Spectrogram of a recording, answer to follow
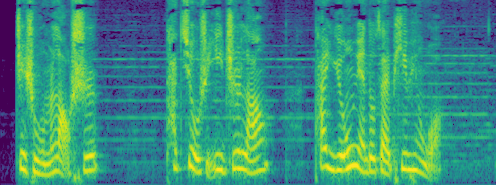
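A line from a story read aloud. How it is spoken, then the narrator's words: Loud and indignant. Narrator (Chinese): 同时愤愤的大声说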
